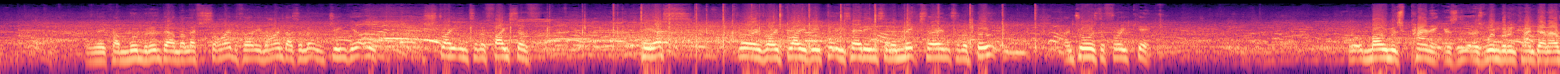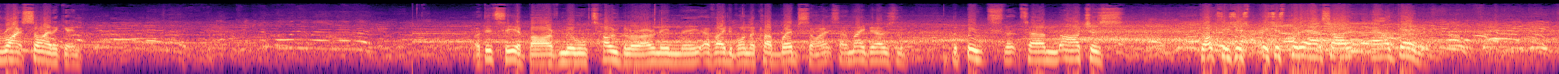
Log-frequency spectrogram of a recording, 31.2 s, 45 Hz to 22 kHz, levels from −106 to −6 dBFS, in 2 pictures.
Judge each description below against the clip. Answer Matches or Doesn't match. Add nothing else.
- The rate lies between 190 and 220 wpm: Doesn't match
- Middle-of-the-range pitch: Matches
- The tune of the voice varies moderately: Doesn't match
